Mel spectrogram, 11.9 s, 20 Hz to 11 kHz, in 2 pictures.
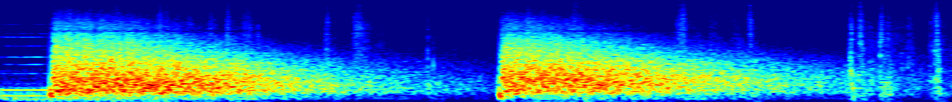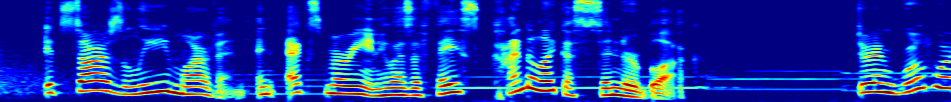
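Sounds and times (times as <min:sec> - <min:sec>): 
gunshots from the opening of a 1967 crime neo-noir film: 0:00.3 - 0:06.2
speech: 0:06.2 - 0:10.4, 0:11.3 - 0:11.8.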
